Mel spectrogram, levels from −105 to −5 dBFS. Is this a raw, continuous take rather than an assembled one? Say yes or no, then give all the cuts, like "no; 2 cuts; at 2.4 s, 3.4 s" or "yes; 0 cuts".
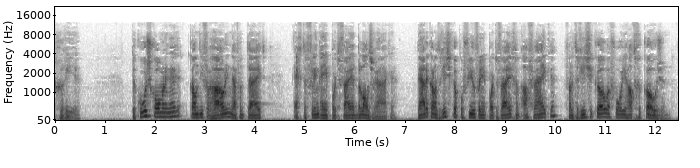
no; 4 cuts; at 3.6 s, 5.3 s, 7.2 s, 10.1 s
